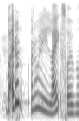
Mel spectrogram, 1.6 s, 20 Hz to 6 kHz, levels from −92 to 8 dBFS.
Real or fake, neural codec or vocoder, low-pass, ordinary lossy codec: real; none; 5.4 kHz; MP3, 48 kbps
